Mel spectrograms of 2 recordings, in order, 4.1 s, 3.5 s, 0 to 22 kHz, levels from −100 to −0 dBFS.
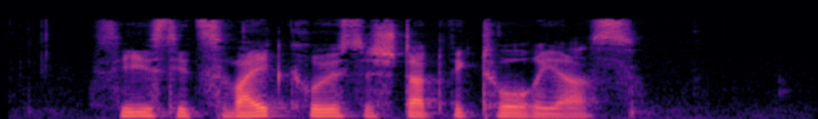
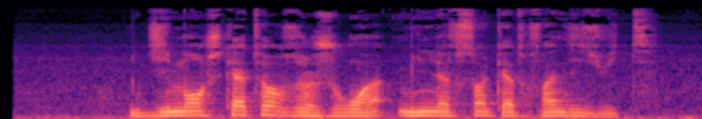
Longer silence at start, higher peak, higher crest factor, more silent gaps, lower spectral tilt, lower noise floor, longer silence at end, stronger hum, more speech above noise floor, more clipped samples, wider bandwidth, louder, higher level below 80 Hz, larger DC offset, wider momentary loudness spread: first, 0.5 s vs 0.1 s; second, -14 dBFS vs -6 dBFS; about the same, 22 dB vs 18 dB; neither; about the same, -4.5 dB/octave vs -5.5 dB/octave; first, -79 dBFS vs -44 dBFS; first, 0.9 s vs 0.05 s; neither; first, 44 dB vs 21 dB; neither; second, 11.5 kHz vs 16.5 kHz; second, -36 LUFS vs -24 LUFS; second, -64 dBFS vs -46 dBFS; neither; about the same, 9 LU vs 11 LU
